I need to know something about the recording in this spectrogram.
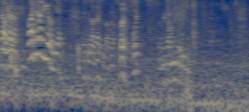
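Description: A domestic animal calling: a string of short, wavering cries, loudest at the start.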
